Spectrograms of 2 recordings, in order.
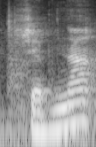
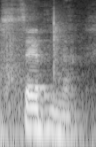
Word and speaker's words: Sebna: Shebna o Sebna se pronunciaría en hebreo.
